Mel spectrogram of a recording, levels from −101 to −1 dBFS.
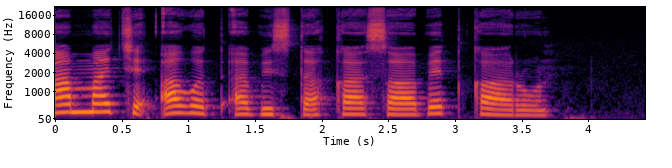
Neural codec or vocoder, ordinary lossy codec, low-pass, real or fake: none; none; none; real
